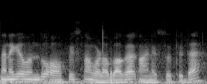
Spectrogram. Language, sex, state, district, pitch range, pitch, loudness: Kannada, male, Karnataka, Bangalore, 100-115 Hz, 105 Hz, -16 LUFS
